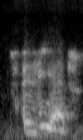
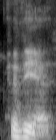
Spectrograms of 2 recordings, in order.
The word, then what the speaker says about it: Fiziev: How you say it? Fiziev. Fiziev. There's a V at the end.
